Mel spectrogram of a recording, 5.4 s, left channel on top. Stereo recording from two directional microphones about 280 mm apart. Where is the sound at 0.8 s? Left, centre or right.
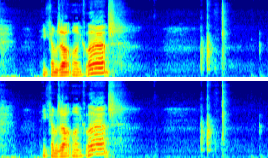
Centre.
